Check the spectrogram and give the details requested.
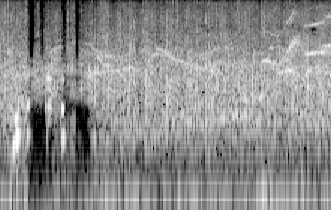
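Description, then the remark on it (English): Dense, steady applause from a crowd fills the whole stretch, with scattered cheers and whoops rising above the clapping, fairly loud throughout. “Enough with the cheering already.”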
